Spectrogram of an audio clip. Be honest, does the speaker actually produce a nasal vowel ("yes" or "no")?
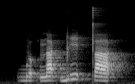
no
